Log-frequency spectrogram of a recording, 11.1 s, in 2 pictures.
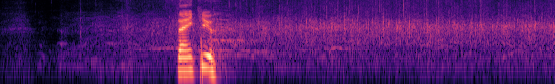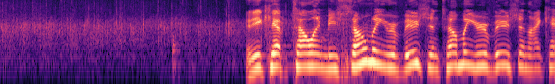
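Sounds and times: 
audience applause: 0.7 - 9.3
speech: 1.8 - 2.3, 8.0 - 11.0.

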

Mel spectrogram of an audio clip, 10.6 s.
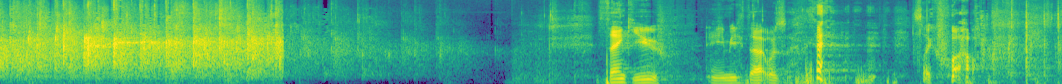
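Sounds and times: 
crowd applause: 0.0 - 4.7
speech: 6.1 - 10.2.

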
